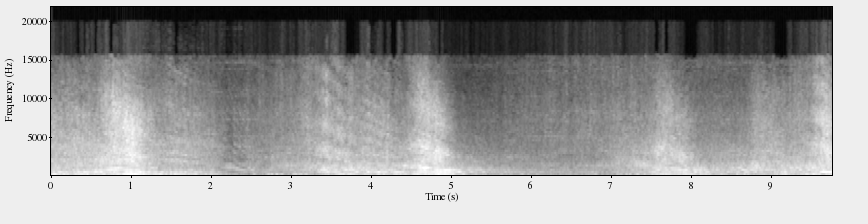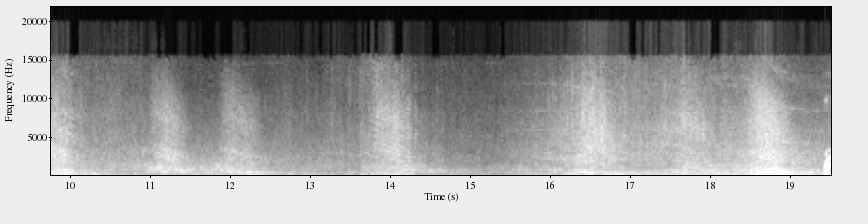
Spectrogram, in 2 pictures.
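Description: Stock cars in the iRacing sim race on track, several engines revving up and down in repeated sweeping passes, loud and continuous throughout.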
